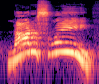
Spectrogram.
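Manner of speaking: slow, high, loud shout. A narrator's reading. Soldier shouting slowly to deaf Mig. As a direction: bellow it word by word. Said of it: "shouted the soldier".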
